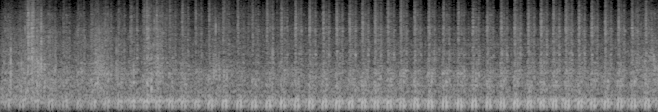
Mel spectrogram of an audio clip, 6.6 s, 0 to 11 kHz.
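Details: 2005 Toyota Corolla LE 1.8 automatic idling with an irregular, skipping chuffing stumble about four beats a second. Codes P0300–P0304 report a multiple-cylinder misfire on cylinders 1–4.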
